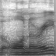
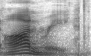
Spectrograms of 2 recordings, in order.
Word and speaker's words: ornery: rather the pronunciation of ornery. Do you pronounce it with an R in that first R, or do you just drop it and say ornery?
